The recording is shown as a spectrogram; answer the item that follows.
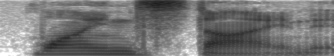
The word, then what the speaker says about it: Weinstein: The speaker was Eric Weinstein, and yes, that rhymes with Einstein.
